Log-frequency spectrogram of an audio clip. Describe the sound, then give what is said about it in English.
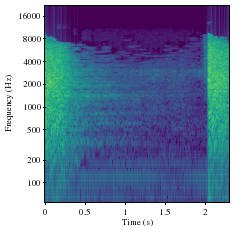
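Gunshots: a loud, sharp blast with a long fading tail, then a second abrupt blast about two seconds later. “Alto! Alto, I shoot!”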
